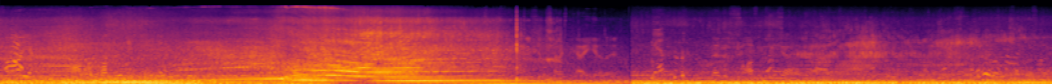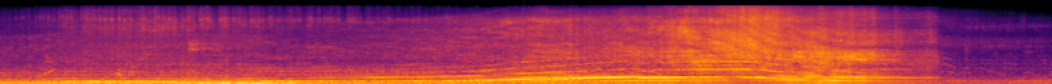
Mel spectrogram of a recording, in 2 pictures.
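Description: Two pairs of cars accelerating hard side by side in roll races, their engine notes climbing through the gears. First come a VW Golf R's turbo four and an Audi. After a sudden cut about a third of the way in, a Mitsubishi Lancer Evolution and a Honda Civic Type R, both turbocharged fours, wind up and pass, their pitch rising and then fading away near the end.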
